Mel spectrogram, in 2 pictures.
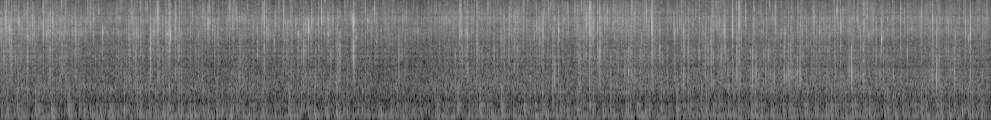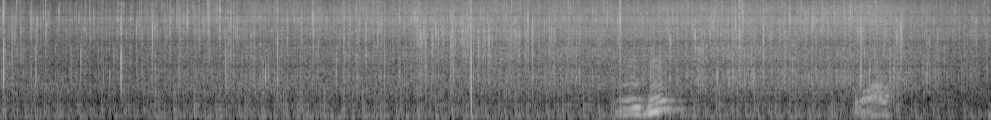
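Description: Egg omelette frying in hot oil in a frying pan: a steady sizzle with frequent small pops and crackles.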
